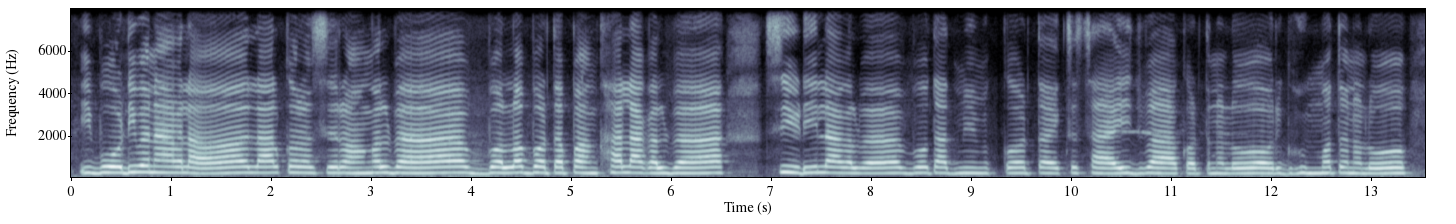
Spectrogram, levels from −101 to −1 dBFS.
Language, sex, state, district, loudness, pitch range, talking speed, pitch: Hindi, female, Uttar Pradesh, Gorakhpur, -14 LUFS, 250-270 Hz, 145 wpm, 260 Hz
